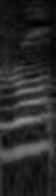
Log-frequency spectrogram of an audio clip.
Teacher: تو یہ تو ڈیفینیٹ موٹا پڑھا جائے گا, اس وجہ سے کہ زبر کے ساتھ مشدد ہے, اور مشدد زبر کے ساتھ جب ہوتی ہے یا پیش کے ساتھ ہوتی ہے تو اس کا ایک ہی قانون ہوتا ہے, رول ہوتا ہے کہ اسے موٹا ہی پڑھا جائے گا.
